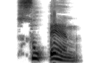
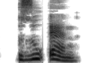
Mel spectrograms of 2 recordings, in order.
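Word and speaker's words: Suen: Другое имя Нанны, Син, происходит от Суэн, которое может произноситься как Зуэн, владыка знаний.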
